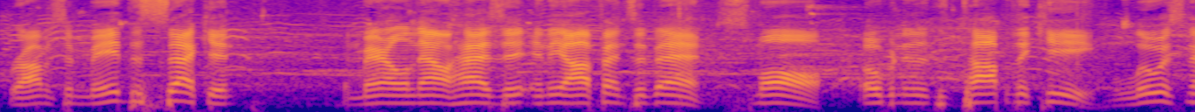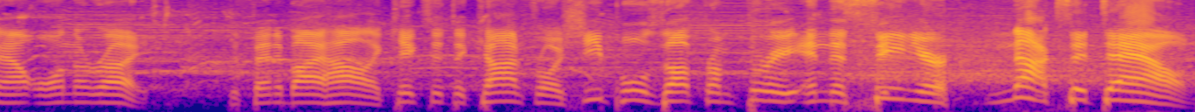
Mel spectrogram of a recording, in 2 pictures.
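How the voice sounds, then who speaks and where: A male radio sportscaster calls live play-by-play in a high, forceful voice. He projects energetically, often pushing toward a shout, with faint game noise around him. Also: a little fast. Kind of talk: live play-by-play commentary of college games. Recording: clear live sports venue background noise.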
